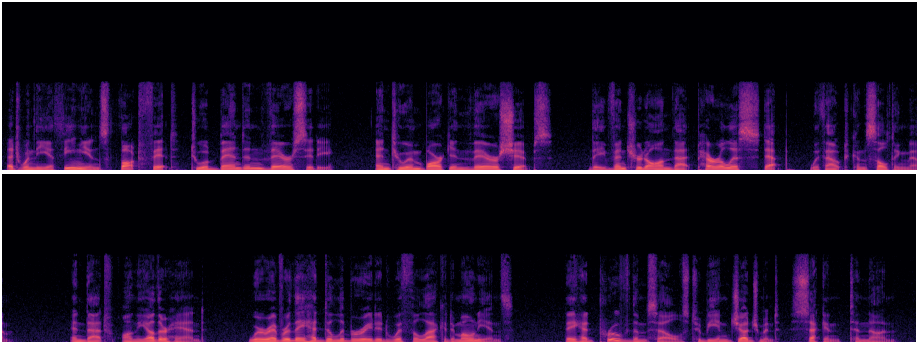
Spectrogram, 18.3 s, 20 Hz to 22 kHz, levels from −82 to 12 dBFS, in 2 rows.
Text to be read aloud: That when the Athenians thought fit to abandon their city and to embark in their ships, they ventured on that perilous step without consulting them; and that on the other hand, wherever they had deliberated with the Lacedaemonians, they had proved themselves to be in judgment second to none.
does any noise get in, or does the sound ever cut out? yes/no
no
